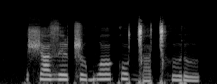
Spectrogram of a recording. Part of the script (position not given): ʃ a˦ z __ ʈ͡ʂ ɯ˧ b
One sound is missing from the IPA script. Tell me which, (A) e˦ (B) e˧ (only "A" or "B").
A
